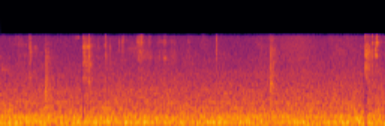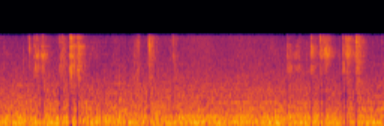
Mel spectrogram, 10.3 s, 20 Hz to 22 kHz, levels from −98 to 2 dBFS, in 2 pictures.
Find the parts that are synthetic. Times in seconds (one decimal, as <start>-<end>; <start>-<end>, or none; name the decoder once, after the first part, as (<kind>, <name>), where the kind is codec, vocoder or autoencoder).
5.7-7.3 (vocoder, Vocos)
